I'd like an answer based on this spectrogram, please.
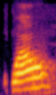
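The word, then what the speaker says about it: وَ: হ্যাঁ বলেন, মা বা ওয়া ফা ঠোঁট থেকে বের হয়, বা বা ওয়া ঠোঁট থেকে মা বের বা হয়। ওয়াও ফা। হ্যাঁ ওয়াও না, কিন্তু এটা ওয়া বলবেন।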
